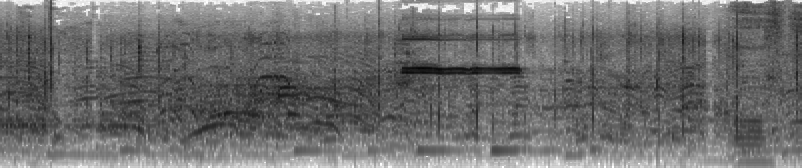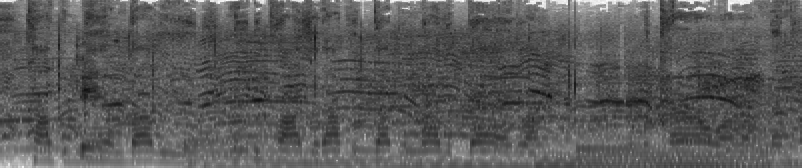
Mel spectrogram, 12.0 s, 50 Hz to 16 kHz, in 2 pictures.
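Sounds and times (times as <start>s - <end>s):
hip-hop beat: 0.2s - 12.0s
man's voice: 5.4s - 12.0s.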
